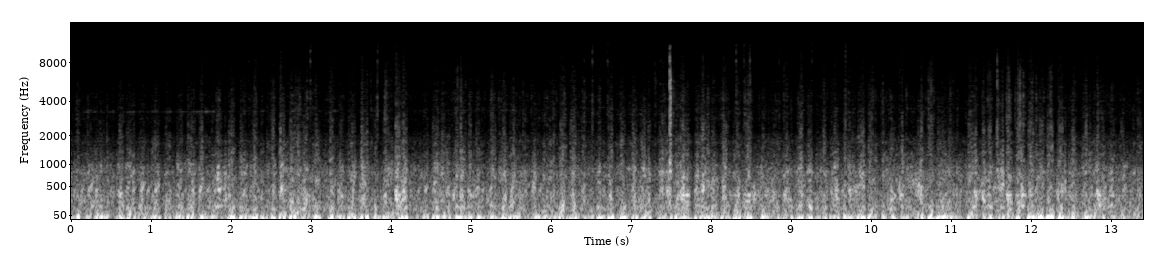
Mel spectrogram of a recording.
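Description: JR West 521-series electric train running along the line, heard from on board as a steady rumble with irregular clicks and clatter from the wheels on the rails.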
